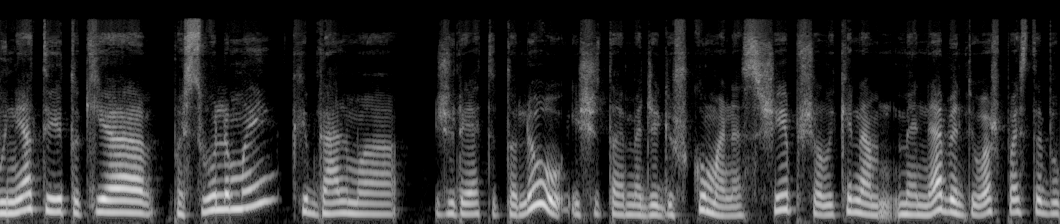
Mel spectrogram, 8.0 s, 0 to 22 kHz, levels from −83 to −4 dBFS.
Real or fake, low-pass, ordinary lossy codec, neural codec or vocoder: real; 14.4 kHz; Opus, 24 kbps; none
